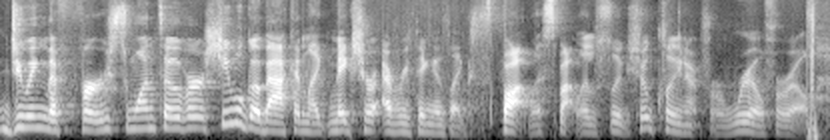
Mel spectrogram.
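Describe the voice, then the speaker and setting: An animated voice with an American accent comes over a quiet background. The pace is very fast, with ordinary pitch variation. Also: woman. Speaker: podcast host. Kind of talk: casual chat storytelling. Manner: loud.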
